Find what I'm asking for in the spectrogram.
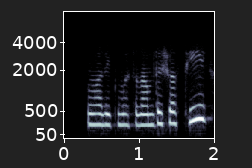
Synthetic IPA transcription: ʋaːleːkʊmɐsːɐlaːmd̪eʃɐst̪ʰiː

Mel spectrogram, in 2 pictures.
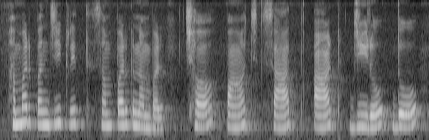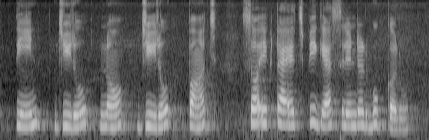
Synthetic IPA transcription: həməɾpəɲd͡ʒikɾɪt̪sə̃mpəɾknəmbəɾ | t͡ʃʰɔːpãːt͡ʃsaːt̪aːʈʰd͡ʒiːɾod̪oːt̪iːnd͡ʒiːɾonɔːd͡ʒiːɾopãːt͡ʃ | sɔːeːkʈaeːt͡ʃpiɡɛːsːɪlẽːɳɖəɾbʊkːəɾuː

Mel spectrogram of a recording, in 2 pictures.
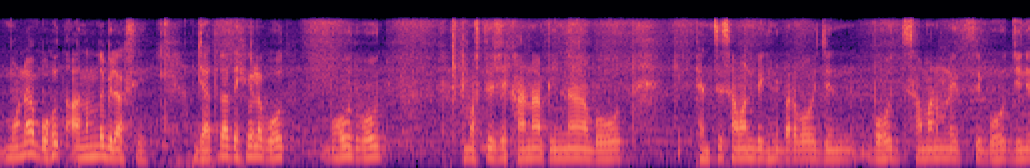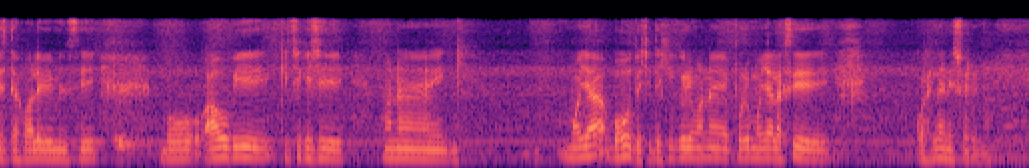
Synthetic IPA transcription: mɔnɛboɦut̪a̰nɔnd̪ɔbilaɡsʰi | d͡ʒat̪ɾad̪ekʰibɔlɛboɦut̪ | boɦut̪bɔɦut̪ | sɔmɔst̪iɦot͡ʃʰikʰanapinaboɦut̪ | pʰɛnsisamanbiɡʱinipaɾbɔd͡ʒiboɦut̪samanmɔnɛit̪ʰi̥siboɦut̪̚d͡ʒinis̬d̪ɛkʰɔbalebimilsi | boa̰wbikit͡ʃʰikit͡ʃʰi | manɛ | mɔja̰boɦut̪ɦojt͡ʃʰid̪ekʰikoɾimanepɔɾimɔjalaɡsi | kɔɦɛlanisɔɾḭnɔ̰

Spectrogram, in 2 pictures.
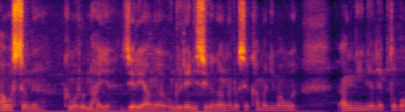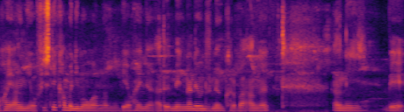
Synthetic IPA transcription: awasɯŋnɯkʰɯmɐɾɔɾnɐɦajɯzeɾeaŋɯṵndunajnisiɡa̰ŋaŋɯdɔsekʰamanimawɯ | a̰ŋninɯleptʰɔpa̰wɦaja̰ŋnio̰pʰisnikʰamɐnimawaŋɯbewɦajnɯʔa̰ɾɯmeŋnanaundunɯŋkʰaɾbaʔa̰ŋɯ | aŋni | be

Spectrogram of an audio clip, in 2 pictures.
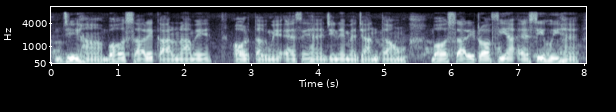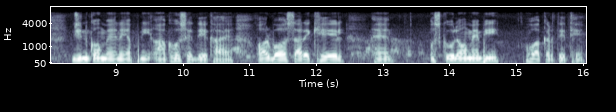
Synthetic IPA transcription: d͡ʒiːɦãːbɐɦʊt̪saːɾekaːɾnaːmẽ | ɔːɾt̪ɐɡmẽʔɛːseɦɛ̃d͡ʒɪnɦẽmɛ̃d͡ʒaːnt̪aɦũːbɐɦʊt̪saːɾiʈɾɔːfijãʔɛːsiɦʊiɦɛ̃ | d͡ʒɪnkomɛ̃ːneɐpniʔãːkʰõsed̪eːkʰaɦɛːɔːɾbɐɦʊt̪saːɾekʰeːlhɛ̃ | ʊskuːlõmẽbʱi | ɦʊakɐɾt̪et̪ʰeː

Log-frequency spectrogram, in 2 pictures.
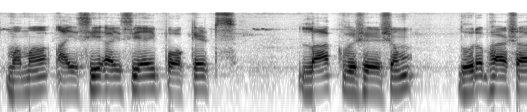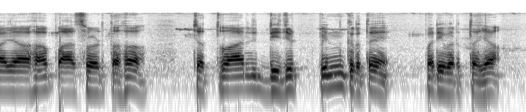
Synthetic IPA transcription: mɐmɐɐjsiɐjsiɐjpaːkeʈs | laːkʋiʂeːʂɐm | d̪uːɾɐbʱaːʂaːjaːɦɐ̆paːsʋɐɽt̪ɐɦɐ̆t͡ʃɐt̪ʋaːɾiɖid͡ʒiʈ̚pinkɾɪt̪eː | pɐɾiʋɐɾt̪ɐja

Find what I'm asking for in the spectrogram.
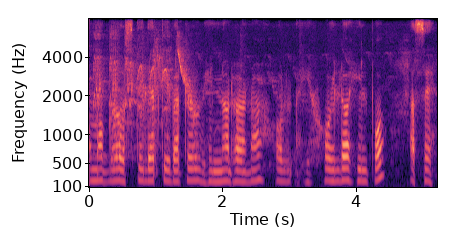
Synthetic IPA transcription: xɔmɔɡɹɔɔstelijatkejbatuɹubʱinːɔdʱɔɹɔnɔɹ | hojlɔhilpɔ | asɛ

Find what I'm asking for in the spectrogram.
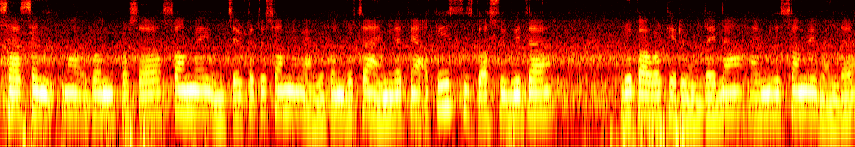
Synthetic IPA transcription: sasʌnmaɡʌrnupʌrt͡sʰʌsʌmʌjɦunt͡sʰʌekʈ̪ʌt̪josʌmʌjmaɦamiɾoɡʌrnupʌrt͡sʰʌɦamilat̪jãʔʌ̰ket͡sid͡zkoʌsubid̪ʱa | rokawʌʈʰeɾuɦũd̪ʌjnʌɦamilesʌmʌjbʱʌnd̪a

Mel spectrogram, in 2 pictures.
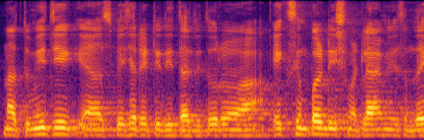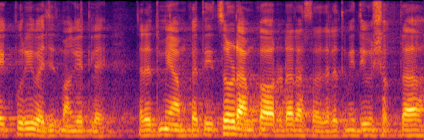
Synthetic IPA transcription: nat̪um̤iːd͡ʑispeɕaliʈid̪it̪at̪it̪oɾeksimpəlɖiɕm̤əʈlaam̤isəmd͡zaek̚puɾiːbʱad͡ʑiːt̪maɡit̪le | t̪aɾat̪um̤iːamkat̪it͡soɽamkaɔɾɖəɾasat̪alat̪um̤iːd̪iũɕəkt̪a

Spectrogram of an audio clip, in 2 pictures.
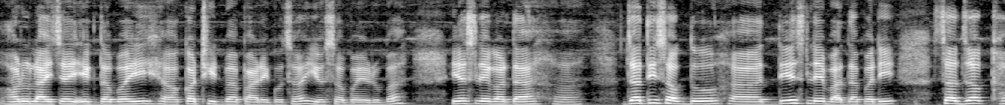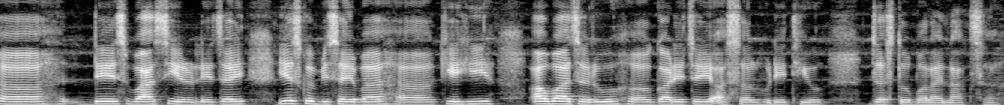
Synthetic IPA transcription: ɦʌɾulajt͡saĩek̚d̪ʌmʌjkʌʈʰinmapaɾekot͡sʰʌjosʌmʌjɦʌɾuma | jesleɡʌrd̪a | d͡zʌt̪isʌk̚d̪od̪eslebʱʌnd̪apʌni | sʌd͡zʌk | d̪eswasiɦʌɾulet͡saĩ | jeskobisʌmakeɦi | awad͡zɦʌɾuɡʌɾet͡saĩʌsʌlɦunet̪ʰijo | d͡zʌst̪omʌlajlaɡt͡sʰʌ

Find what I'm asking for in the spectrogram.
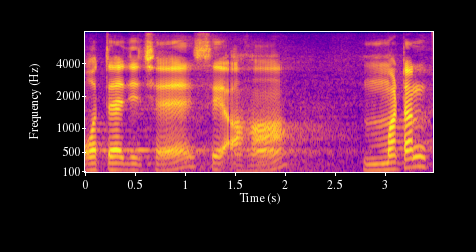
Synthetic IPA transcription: ot̪ɛd͡ʒet͡ʃʰɛseə̰ɦã̰ | məʈən

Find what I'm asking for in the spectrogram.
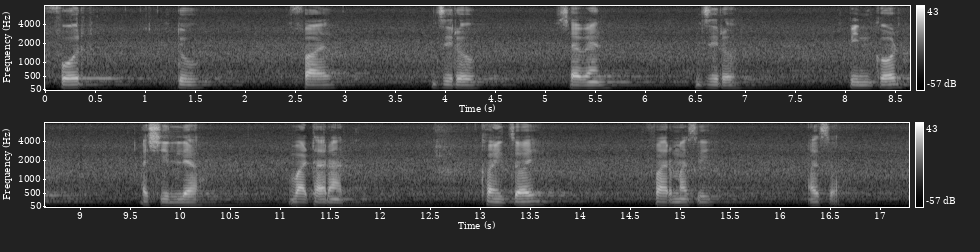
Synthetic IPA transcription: foɾ | ʈu | fajʋ | d͡ziɾo | seʋən | d͡ziɾo | pinkoɽ | əɕilja | ʋaʈʰaɾãt̪ | kʰə̃jt͡sɔj | faɾmasi | əsa̰

